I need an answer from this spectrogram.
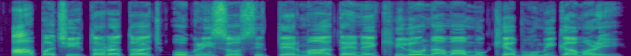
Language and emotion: Gujarati, neutral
